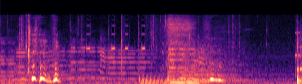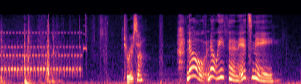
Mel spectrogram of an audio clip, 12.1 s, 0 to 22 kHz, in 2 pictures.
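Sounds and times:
telephone ringer trilling: 0:05.9 - 0:07.8.

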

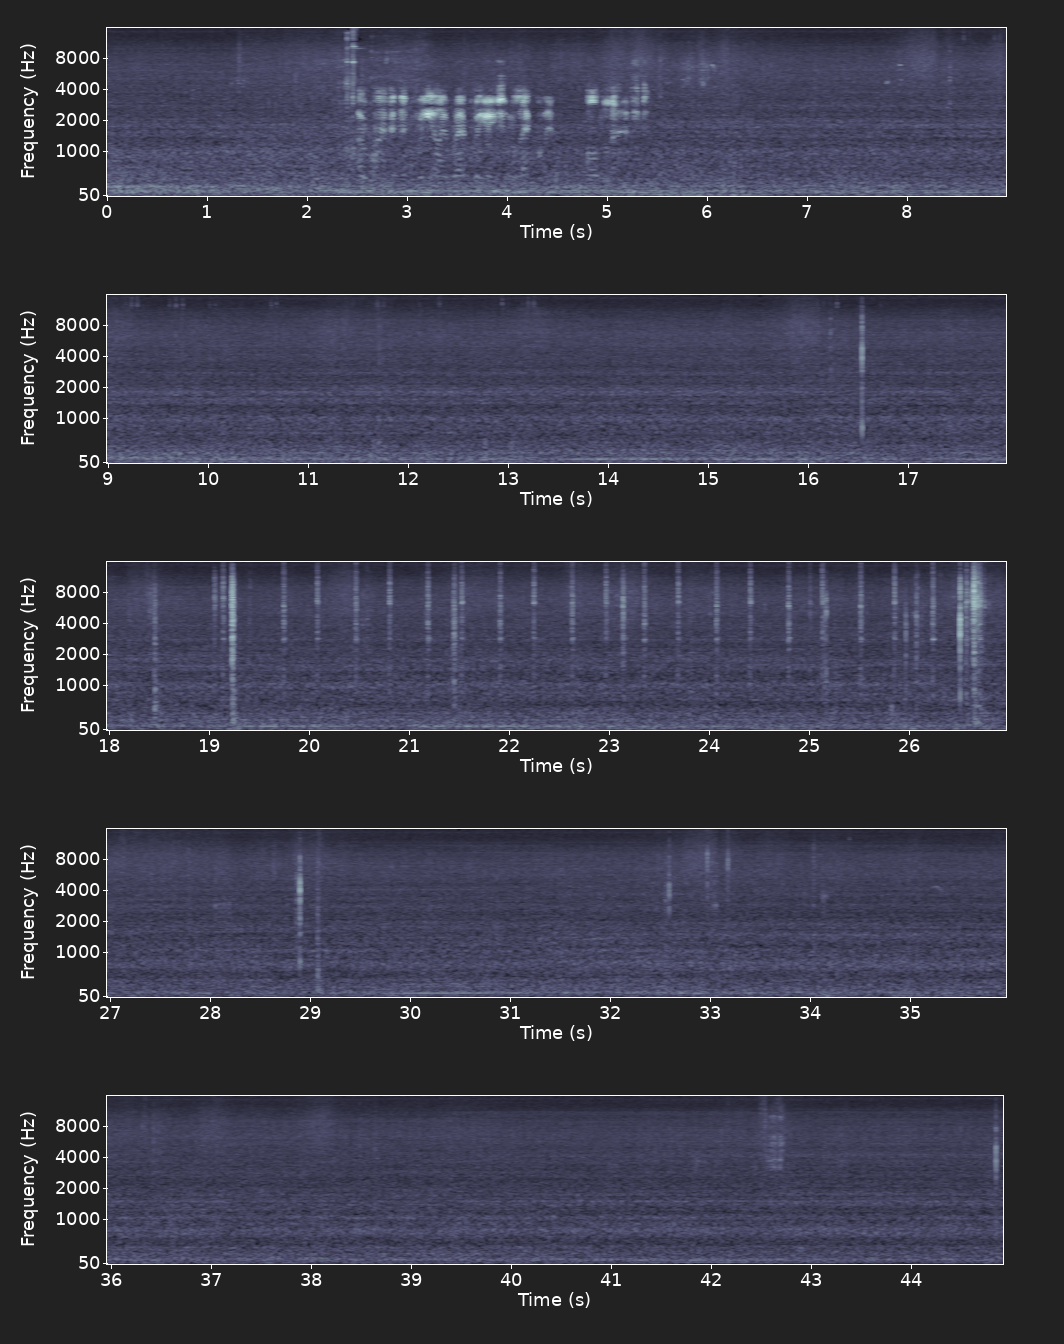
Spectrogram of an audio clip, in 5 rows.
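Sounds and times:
car engine and road hum: 0:00.0 - 0:44.9.

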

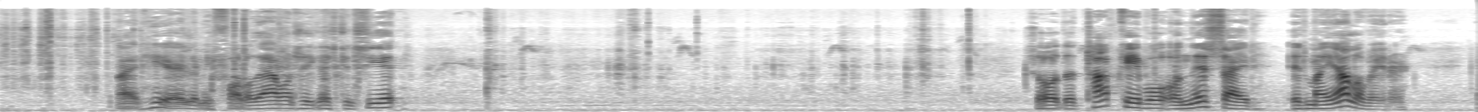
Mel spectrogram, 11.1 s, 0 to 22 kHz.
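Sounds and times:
soft clicks and rustles of handling: 0:00.0 - 0:08.9.

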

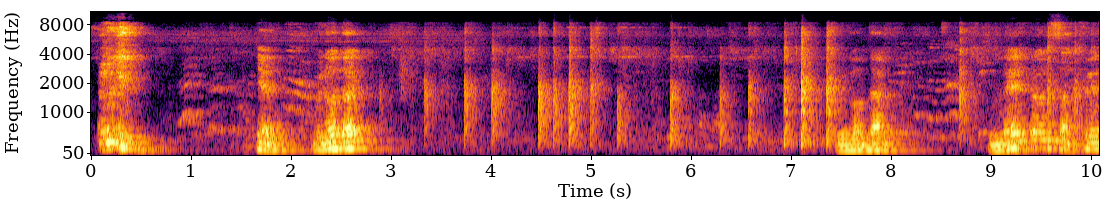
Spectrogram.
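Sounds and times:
chalk writing on blackboard: 0:02.9 - 0:07.5.

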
